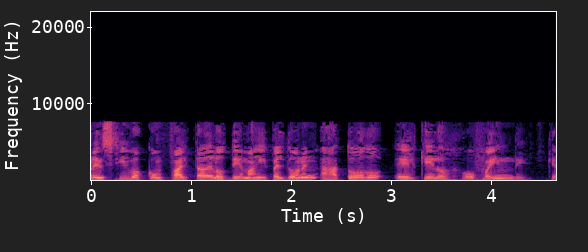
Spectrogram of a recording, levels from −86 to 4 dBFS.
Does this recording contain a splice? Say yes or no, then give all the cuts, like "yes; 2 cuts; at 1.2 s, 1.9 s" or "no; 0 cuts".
no; 0 cuts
